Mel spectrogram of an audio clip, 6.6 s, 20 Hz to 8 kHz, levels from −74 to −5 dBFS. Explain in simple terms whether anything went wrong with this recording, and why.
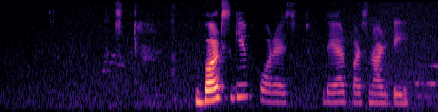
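Two things went wrong, both from the automatic volume control. From 3.01 to 4.05 s there's automatic gain falling: the system decided the speech was too loud and gradually turned it down, background and all. Right after, from 4.07 to 5.93 s, automatic gain rising kicks in. The input had dropped a lot, so the control slowly pushed the level back up, making speech and room noise swell together. The talker shifting position around 3 s and again near 6 s is just natural movement, not a fault.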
